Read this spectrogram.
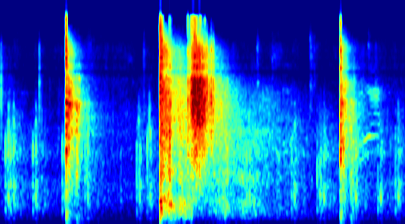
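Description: Firework sparks crackle and fizz.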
